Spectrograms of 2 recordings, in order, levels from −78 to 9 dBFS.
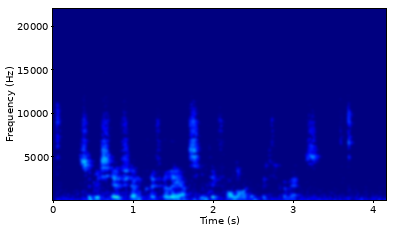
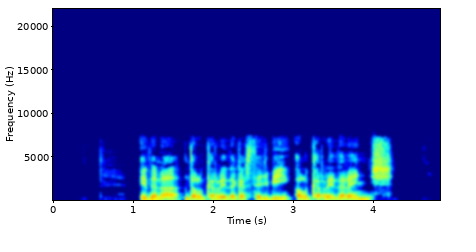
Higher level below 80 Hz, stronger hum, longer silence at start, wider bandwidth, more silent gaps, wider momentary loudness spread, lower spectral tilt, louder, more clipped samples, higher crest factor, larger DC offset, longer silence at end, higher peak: second, -80 dBFS vs -62 dBFS; neither; second, 0 s vs 1.1 s; first, 16.5 kHz vs 7.8 kHz; neither; first, 13 LU vs 2 LU; second, -2.5 dB/octave vs -4.5 dB/octave; second, -51 LUFS vs -18 LUFS; neither; about the same, 18 dB vs 18 dB; neither; second, 0 s vs 0.6 s; second, -34 dBFS vs -2 dBFS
